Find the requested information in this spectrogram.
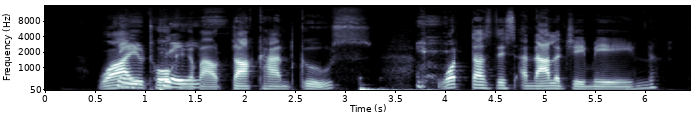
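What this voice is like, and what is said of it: Hammy Hannibal Lecter-style character voice. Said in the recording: “I've just put on a Hannibal Lecter accent ... hammy”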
